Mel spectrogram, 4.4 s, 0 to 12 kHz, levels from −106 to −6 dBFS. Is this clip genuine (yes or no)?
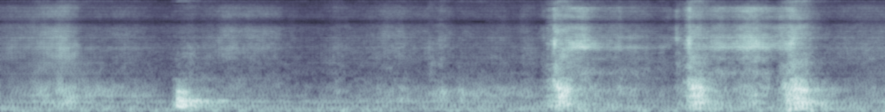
no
